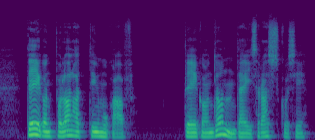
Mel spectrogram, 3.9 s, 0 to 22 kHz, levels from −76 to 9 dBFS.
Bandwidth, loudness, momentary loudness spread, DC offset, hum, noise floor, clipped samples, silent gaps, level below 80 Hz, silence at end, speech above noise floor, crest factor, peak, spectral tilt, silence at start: 12.5 kHz; -20 LUFS; 12 LU; under 0.1%; none; -66 dBFS; under 0.1%; none; -60 dBFS; 0.1 s; 46 dB; 18 dB; -2 dBFS; -6.5 dB/octave; 0.35 s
